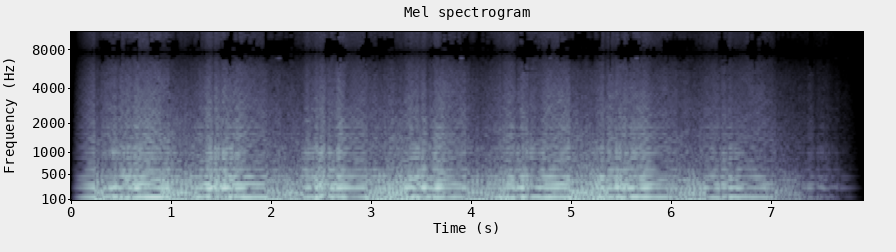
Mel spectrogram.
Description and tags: Grunulated Synth using Ableton Operator and Granulator2
Key is in C
Synth, Hard, Lead, Trance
